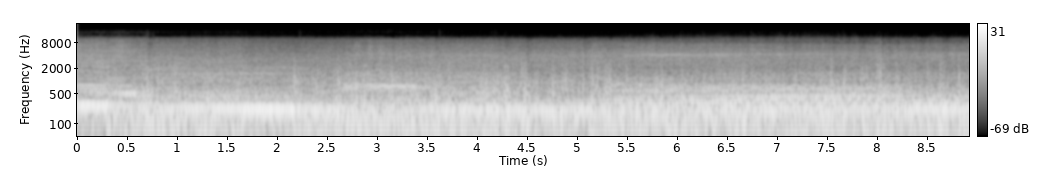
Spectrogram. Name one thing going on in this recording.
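A motorcycle engine hums steadily close by, shifting pitch as it changes gear.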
